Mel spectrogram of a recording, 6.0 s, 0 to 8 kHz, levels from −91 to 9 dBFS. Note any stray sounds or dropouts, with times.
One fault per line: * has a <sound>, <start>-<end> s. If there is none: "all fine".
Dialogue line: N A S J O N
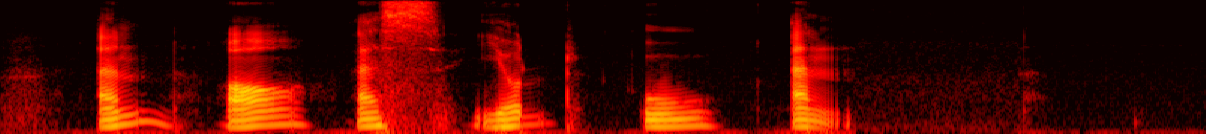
all fine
